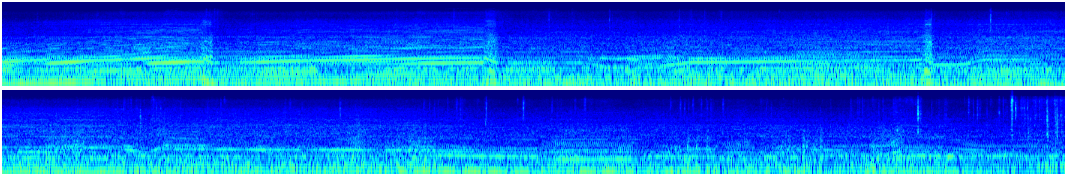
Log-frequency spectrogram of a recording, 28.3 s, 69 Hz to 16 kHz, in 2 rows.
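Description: Mercedes-Benz C63 AMG Edition 507's naturally aspirated 6.2-litre V8 pulling hard, its pitch climbing and then dropping back at each gear change, four times in the first half. It then runs at a steadier pitch.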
